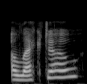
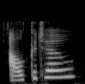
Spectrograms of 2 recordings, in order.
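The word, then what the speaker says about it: Alecto: I think the name is like um, Electo, but I pronounce it Alcato.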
